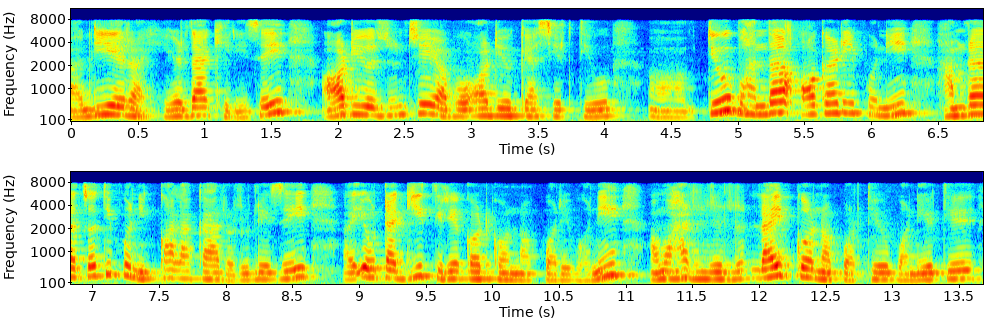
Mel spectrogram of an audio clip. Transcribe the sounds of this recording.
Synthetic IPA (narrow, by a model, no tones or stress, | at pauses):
lieɾʌɦerd̪akʰeɾit͡sʌĩʌɖijod͡zunt͡sʌ̃ĩʌbʌʌɖijokjaseʈt̪ʰijo | t̪jobʱʌnd̪aʔʌɡaɽipʌnihamrad͡zʌt̪ipʌnikʌlakarɦʌɾulet͡sʌĩ | ewʈaɡit̪rekʌrɖɡʌrnʌpʌɾjobʱʌnewaɦaʌɾulelajb̚ɡʌrnʌpʌrt̪ʰjobʱʌnet̪jo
